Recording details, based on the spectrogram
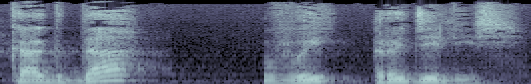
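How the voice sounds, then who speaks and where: A man voicing a cool, stern theatre secretary in an audiobook, speaking quietly and curtly. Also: a little high, animated, slow, slightly rough, heavily acted. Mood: cold. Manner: quiet, dry, curt.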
